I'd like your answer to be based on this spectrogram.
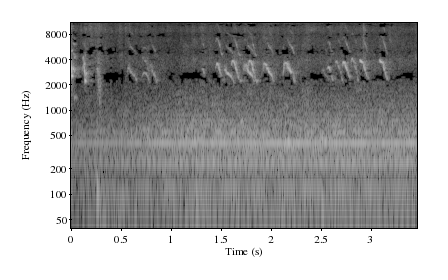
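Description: Four-week-old chicks make a steady chorus of soft chirps and clucks, many overlapping peeps over a constant low hum, with no talking.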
